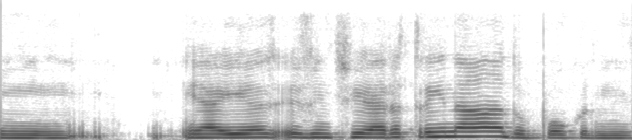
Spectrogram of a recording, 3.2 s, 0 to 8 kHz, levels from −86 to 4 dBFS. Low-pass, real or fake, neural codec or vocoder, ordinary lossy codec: 7.2 kHz; fake; codec, 16 kHz, 4.8 kbps, FACodec; none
